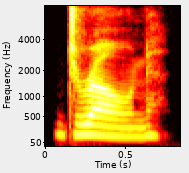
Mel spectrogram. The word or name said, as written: drone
